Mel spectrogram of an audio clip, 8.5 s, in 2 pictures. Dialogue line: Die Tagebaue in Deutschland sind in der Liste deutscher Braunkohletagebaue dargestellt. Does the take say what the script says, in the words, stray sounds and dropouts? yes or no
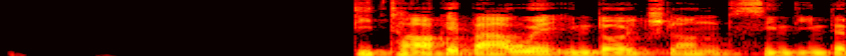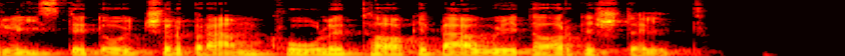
yes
